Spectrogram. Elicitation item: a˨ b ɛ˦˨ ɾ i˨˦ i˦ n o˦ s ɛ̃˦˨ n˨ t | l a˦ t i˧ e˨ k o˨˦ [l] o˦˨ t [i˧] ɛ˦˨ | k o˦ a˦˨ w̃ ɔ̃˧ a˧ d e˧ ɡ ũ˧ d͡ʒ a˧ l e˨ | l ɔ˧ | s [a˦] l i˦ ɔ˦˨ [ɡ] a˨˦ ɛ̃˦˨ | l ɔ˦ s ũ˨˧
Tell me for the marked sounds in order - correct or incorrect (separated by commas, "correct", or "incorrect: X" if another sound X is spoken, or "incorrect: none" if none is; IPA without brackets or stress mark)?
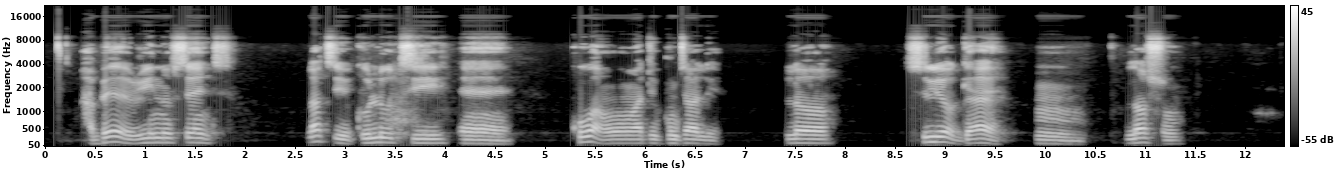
correct, correct, incorrect: i˦, correct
